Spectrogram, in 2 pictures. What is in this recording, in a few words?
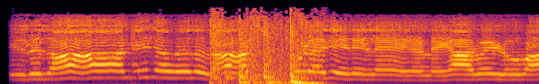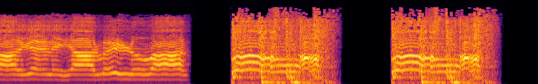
telugu, comedy, dialogue; vadivelu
